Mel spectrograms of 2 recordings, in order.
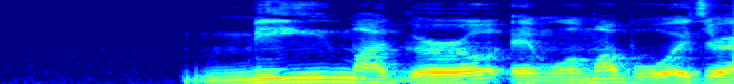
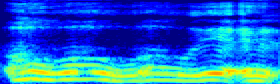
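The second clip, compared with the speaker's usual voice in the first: higher-pitched mock startled backpedal; backing-down bully; 8 semitones higher than usual. Gym bully answering the man who confronted him, mock startled. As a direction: imitate him suddenly caught off guard.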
